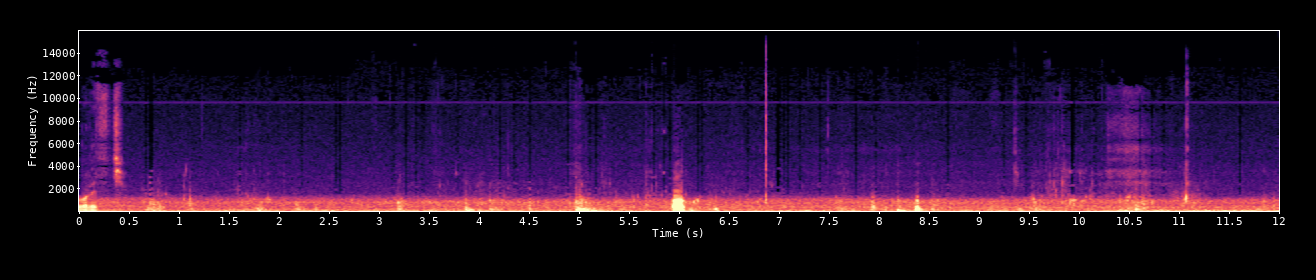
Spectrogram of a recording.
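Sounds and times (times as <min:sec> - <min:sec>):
water around a kayak: 0:00.0 - 0:12.0
wind buffeting the microphone: 0:00.0 - 0:12.0
gear thumping on a hull: 0:00.6 - 0:06.4, 0:07.6 - 0:08.7.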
